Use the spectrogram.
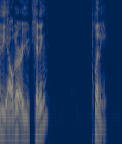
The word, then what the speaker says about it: Pliny: Apparently it's Pliny. Well, at least... okay, I'll give it that, because I bet if I go over to the wiki page... even assuming it's correct with that pronunciation. But let me go to the wiki page. Yeah, so... I don't know if this is correct, but at least it says Plin E, whereas the wiki page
